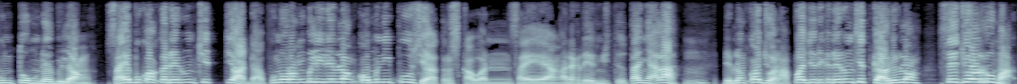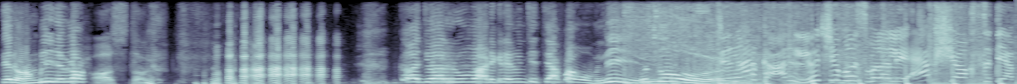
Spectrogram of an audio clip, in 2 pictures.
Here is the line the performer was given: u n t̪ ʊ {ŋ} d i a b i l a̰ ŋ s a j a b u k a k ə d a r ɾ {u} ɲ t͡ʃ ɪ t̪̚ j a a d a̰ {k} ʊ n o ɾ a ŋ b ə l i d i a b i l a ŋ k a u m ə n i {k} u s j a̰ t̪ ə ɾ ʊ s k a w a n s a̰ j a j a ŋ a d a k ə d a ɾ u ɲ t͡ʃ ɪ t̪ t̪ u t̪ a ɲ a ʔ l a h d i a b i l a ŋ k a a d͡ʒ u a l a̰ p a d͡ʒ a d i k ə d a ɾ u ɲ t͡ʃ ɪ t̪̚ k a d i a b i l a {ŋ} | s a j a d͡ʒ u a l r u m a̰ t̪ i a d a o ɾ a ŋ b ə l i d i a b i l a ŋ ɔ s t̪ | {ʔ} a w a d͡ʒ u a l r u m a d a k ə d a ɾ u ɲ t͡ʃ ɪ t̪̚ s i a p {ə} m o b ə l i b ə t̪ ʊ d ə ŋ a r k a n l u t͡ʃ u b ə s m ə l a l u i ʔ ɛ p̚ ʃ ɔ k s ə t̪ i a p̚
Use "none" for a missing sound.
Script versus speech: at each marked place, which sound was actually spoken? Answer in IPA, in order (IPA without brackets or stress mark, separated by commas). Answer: ŋ, u, p, p, ŋ, k, a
